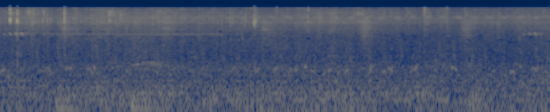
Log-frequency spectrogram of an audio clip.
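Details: Guinea pigs: Pippa, a mother, with her baby pups Petal, Pebbles, Precious and Peatie, kept as pets. Faint, rapid, low chattering murmurs repeat throughout under a steady rustling, scratchy background, with a few brief clicks.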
